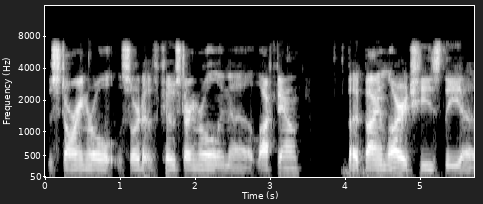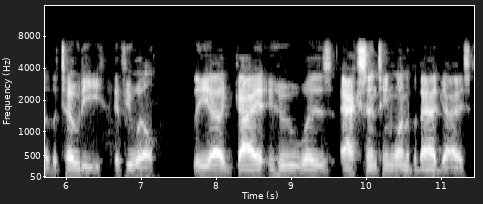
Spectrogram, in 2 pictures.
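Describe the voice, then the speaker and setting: A man, a voice actor, answering interview questions casually in a deliberate, wordy way. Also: on the low side. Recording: dull lo-fi online call audio.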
